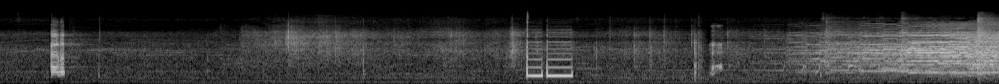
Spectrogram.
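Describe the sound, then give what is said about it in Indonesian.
Short electronic telephone dialing tones sound at intervals as someone phones another person, including one longer steady beep midway, over a constant background hiss that grows louder toward the end. No one speaks. “saya ini ya nggak apa-apa saya nelpon aja anda barusan”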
